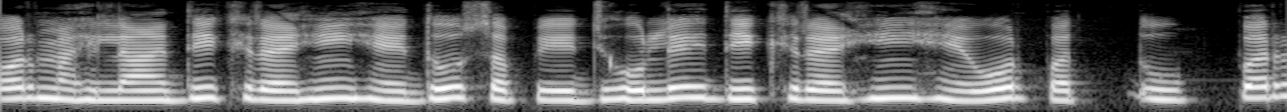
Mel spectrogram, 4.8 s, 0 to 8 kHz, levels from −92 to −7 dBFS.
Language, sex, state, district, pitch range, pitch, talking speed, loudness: Hindi, female, Odisha, Malkangiri, 225-255 Hz, 240 Hz, 175 wpm, -15 LUFS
